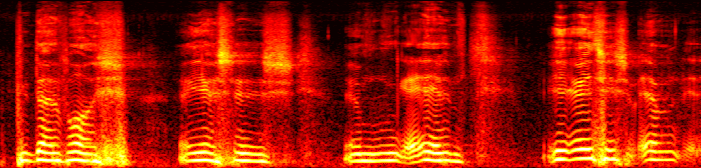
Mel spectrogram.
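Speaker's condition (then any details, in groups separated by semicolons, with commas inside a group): Cerebral palsy; wheelchair user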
